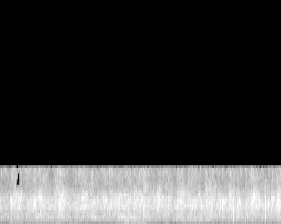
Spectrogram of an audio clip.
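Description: An audience claps their hands in a steady, dense wash of applause that holds loud and even throughout, with faint crowd murmur and a low hum underneath.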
